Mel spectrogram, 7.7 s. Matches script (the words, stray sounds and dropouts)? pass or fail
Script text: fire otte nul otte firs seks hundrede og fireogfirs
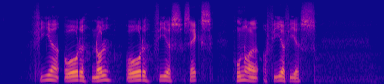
pass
